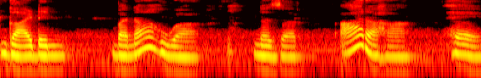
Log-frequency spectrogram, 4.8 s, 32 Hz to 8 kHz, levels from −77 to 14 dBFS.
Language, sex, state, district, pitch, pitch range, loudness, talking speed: Hindi, female, Madhya Pradesh, Umaria, 160 Hz, 150-175 Hz, -17 LUFS, 85 wpm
